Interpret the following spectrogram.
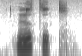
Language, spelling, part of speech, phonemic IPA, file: French, mythique, adjective, /mi.tik/, Fr-mythique.ogg
- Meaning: mythic, mythical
